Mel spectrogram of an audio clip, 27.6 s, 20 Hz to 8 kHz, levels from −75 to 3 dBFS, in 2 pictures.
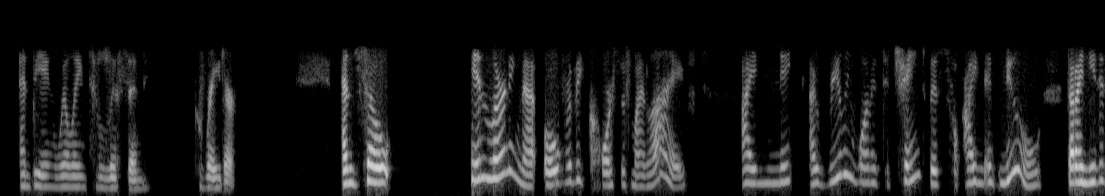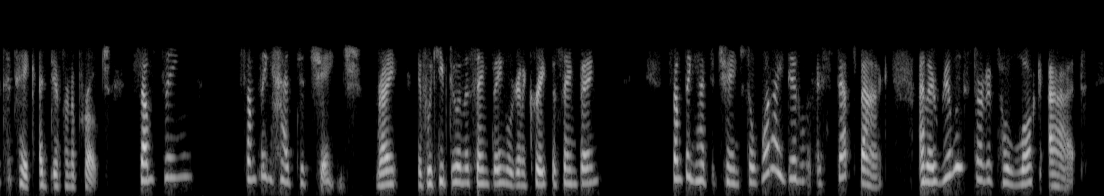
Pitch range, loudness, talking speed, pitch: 200-280 Hz, -24 LUFS, 165 wpm, 230 Hz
